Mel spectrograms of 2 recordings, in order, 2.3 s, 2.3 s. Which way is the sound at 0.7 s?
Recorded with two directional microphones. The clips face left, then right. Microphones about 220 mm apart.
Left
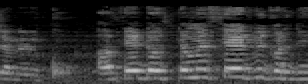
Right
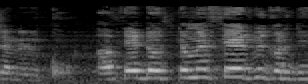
15° right (ahead or behind).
